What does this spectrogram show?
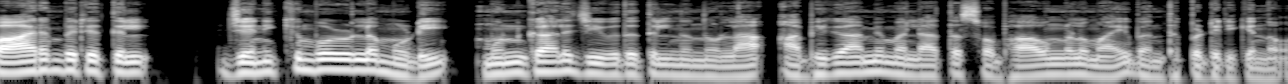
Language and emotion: Malayalam, neutral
